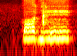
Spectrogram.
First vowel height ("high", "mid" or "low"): mid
